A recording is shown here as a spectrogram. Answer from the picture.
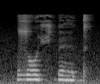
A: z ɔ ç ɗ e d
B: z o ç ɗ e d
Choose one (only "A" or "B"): A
